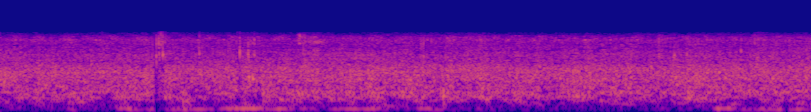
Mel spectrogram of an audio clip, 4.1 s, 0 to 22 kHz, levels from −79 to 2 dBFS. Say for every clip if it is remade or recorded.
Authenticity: recorded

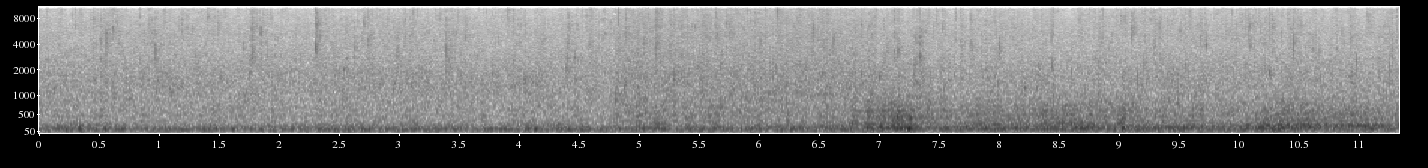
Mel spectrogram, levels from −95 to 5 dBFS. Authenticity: recorded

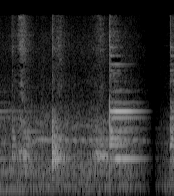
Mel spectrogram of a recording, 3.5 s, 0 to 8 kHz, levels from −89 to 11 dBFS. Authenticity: recorded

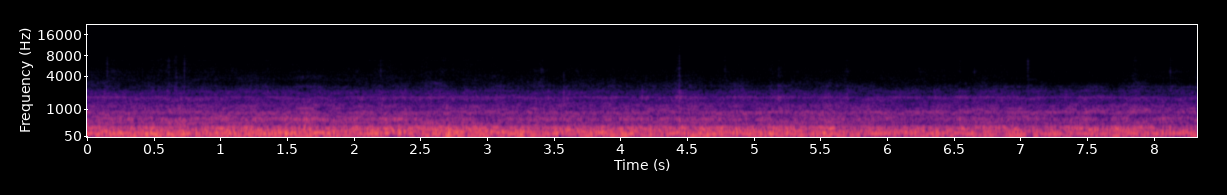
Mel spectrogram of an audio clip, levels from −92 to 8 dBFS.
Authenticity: remade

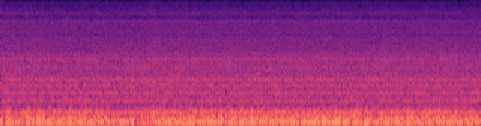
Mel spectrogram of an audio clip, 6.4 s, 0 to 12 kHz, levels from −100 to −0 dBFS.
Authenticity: recorded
